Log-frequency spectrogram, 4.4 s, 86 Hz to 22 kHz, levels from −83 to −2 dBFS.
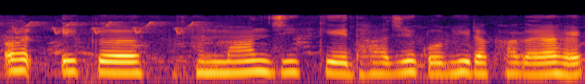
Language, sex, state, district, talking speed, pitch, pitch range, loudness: Hindi, male, Bihar, Katihar, 150 wpm, 190 Hz, 180-200 Hz, -15 LUFS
